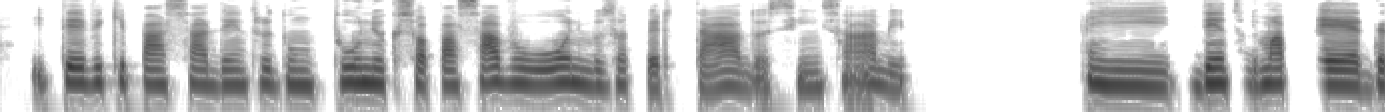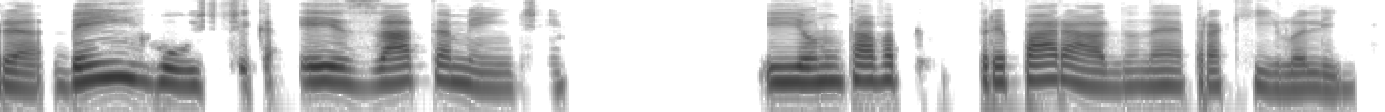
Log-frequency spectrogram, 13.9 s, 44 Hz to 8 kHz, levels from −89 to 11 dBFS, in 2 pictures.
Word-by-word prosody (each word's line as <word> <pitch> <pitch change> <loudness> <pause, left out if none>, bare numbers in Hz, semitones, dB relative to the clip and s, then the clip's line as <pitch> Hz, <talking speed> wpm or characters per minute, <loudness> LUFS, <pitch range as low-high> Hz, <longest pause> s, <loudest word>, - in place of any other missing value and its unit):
e - - -11
teve 180 -2 +1
que 185 +1 -7
passar 165 0 -3
dentro 160 +2 -5
de 165 - -6
um 160 -1 -2
túnel 175 -2 +2
que - - -10
só 155 - -1
passava 170 +3 0
o 165 - -1
ônibus 165 -2 0
apertado, 150 -1 -4
assim, 140 - -9
sabe? 145 -2 -6 0.9
E 155 -4 0
dentro 175 +1 +2
de - - -7
uma 170 0 +3
pedra 155 -3 +3
bem 205 +8 +6
rústica, 175 - -2
exatamente, 175 -5 +2 1.1
e 180 +1 +3
eu 180 -1 +6
não 190 - +3
estava 195 +1 +2
p 195 - -26 0.3
preparado, 185 -6 +2
né, 155 0 -4
pra 155 -1 -5
aquilo, 135 -3 -8
ali. 135 -1 -6
165 Hz, 145 wpm, -24 LUFS, 150-180 Hz, 1.1 s, bem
